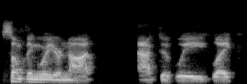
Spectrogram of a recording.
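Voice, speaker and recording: Talking a little fast in a fairly low pitch, a young man from the United States appears as a guest in an easygoing interview over video call. He drifts and repeats words as he searches for what he means, and the audio is dull and lo-fi.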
